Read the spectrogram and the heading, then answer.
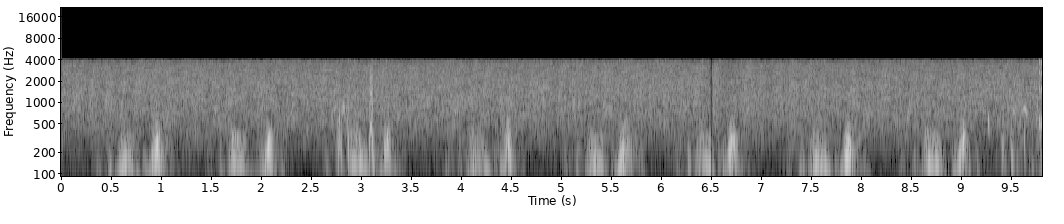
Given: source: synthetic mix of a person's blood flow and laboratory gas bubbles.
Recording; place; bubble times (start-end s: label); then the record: Doppler ultrasound of blood flow; precordium
2.72-3.03 s: bubbles
3.05-3.16 s: bubbles
9.23-9.31 s: bubbles
9.39-9.69 s: bubbles
9.72-9.82 s: bubbles
From the record:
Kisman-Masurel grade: 221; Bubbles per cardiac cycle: several, 3 to 8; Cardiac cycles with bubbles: 10 to 50%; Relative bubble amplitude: barely perceptible (0.100 to 0.250); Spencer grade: 2 (many but less than half of the cardiac periods contain bubble signals, singularly or in groups); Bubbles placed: only in the low amplitude regions of the cardiac cycle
